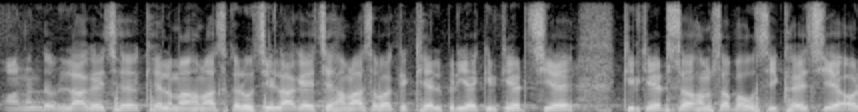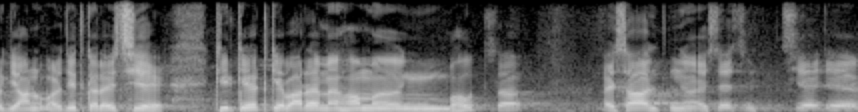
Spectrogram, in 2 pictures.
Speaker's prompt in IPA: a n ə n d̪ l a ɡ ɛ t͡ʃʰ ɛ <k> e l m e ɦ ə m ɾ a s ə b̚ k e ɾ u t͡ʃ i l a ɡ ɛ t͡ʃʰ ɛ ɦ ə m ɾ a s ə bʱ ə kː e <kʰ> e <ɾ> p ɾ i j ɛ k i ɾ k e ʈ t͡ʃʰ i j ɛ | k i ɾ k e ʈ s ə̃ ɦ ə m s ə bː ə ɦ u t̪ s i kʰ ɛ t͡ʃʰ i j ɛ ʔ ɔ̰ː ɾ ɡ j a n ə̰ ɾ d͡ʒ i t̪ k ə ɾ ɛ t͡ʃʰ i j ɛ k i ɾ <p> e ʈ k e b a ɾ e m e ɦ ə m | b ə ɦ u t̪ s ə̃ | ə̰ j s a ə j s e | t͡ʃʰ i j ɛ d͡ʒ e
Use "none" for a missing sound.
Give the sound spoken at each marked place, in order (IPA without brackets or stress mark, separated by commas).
kʰ, kʰ, l, k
